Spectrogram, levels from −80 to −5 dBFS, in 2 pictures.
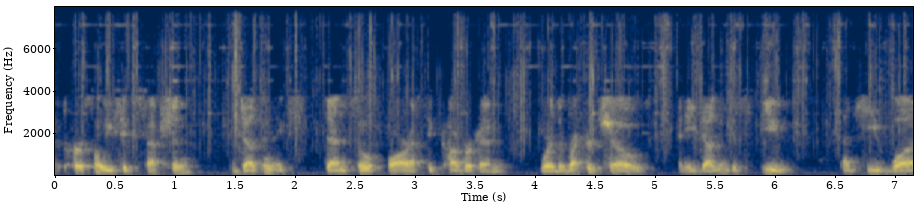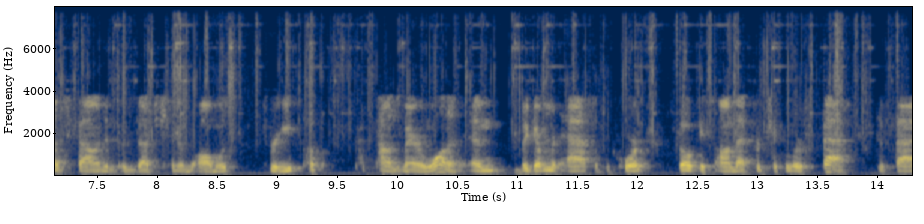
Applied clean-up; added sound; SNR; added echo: none; Keys jangling; 20 dB; none.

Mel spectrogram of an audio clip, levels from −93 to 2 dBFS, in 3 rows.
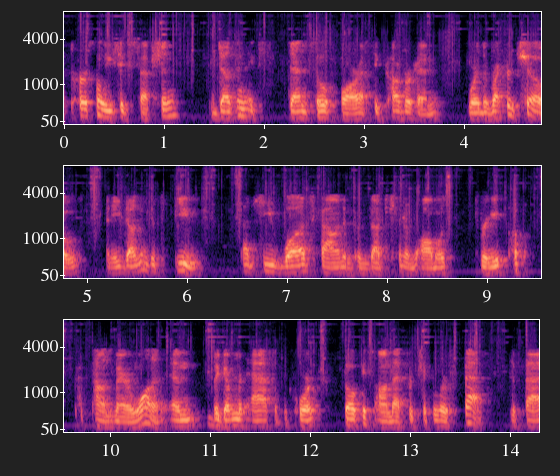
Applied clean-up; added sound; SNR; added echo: neural mask model RNNoise.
